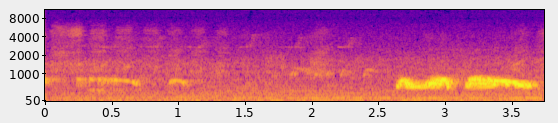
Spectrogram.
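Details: Spotted dove cooing, played to stimulate a newly caught caged dove to call. Faint soft coos open the recording, then after a quiet gap come two loud, clear, low cooing phrases in quick succession.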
